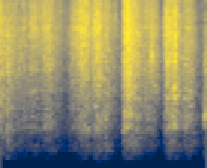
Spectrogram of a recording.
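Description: Plastic shopping bag crinkling and rustling steadily as it is handled to get purchases out.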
